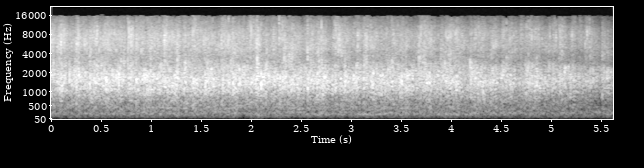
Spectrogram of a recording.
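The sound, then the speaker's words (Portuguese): A crowd claps steadily for several seconds, a dense, even wash of applause that holds a constant loudness throughout with no voices standing out, applauding a man being called up. “Se você puder dar uma salva de palmas a esse grande homem de Deus,”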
